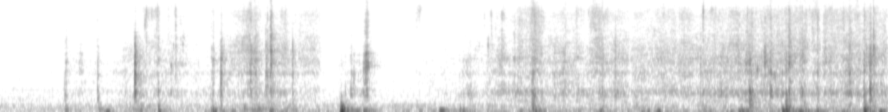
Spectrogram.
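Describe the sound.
Egg white being mixed in a bowl for peppermint drops as it thickens toward a froth, heard as faint, irregular tapping and scraping clicks repeating many times throughout.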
